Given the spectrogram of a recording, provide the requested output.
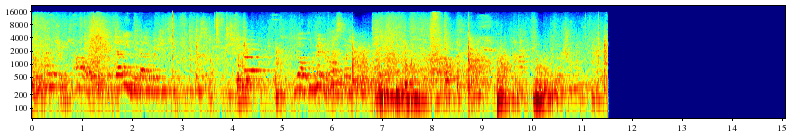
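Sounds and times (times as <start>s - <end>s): people talking indistinctly: 0.0s - 6.8s.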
